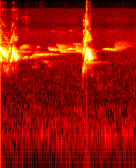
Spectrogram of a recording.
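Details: Oriental magpie-robin seeking a rival: a rich whistled warble sliding through several tones, broken by one loud harsh accent note.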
